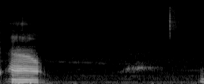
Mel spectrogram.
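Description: A man's drawn-out 'uh', then a quiet pause in the room with one sharp, faint click about three-quarters of the way through.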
